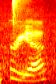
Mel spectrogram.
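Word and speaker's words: cria: typically alpacas have one Kaa Kaa is the name of an alpaca baby it's spelled c r i a so haia is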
